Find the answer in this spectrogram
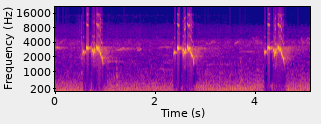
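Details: Sooty-headed bulbul, offered as a lure to set other birds singing: three identical bubbly whistled phrases, each ending in a falling slur, spaced about every 1.8 seconds over a quiet low hum.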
